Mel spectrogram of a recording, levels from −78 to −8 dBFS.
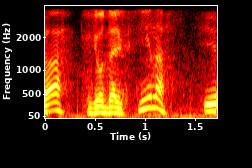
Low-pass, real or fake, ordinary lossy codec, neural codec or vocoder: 3.6 kHz; real; AAC, 16 kbps; none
